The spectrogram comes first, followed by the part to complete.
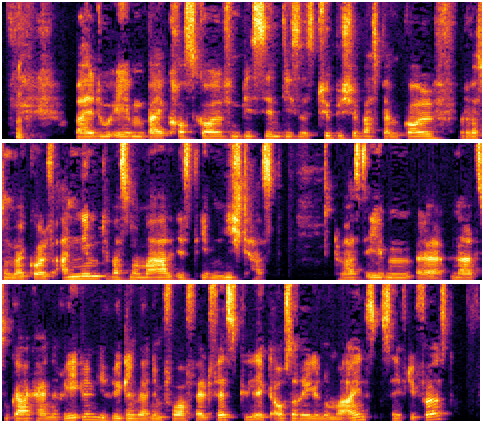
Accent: Rhine Plain and the Palatinate, Rhineland-Palatinate, Germany; in der Rheinebene und der Pfalz, wo ich ja herkomme

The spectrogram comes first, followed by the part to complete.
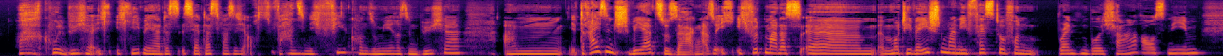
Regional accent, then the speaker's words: Frankfurt, Hesse, Germany; ich komme ja aus Frankfurt

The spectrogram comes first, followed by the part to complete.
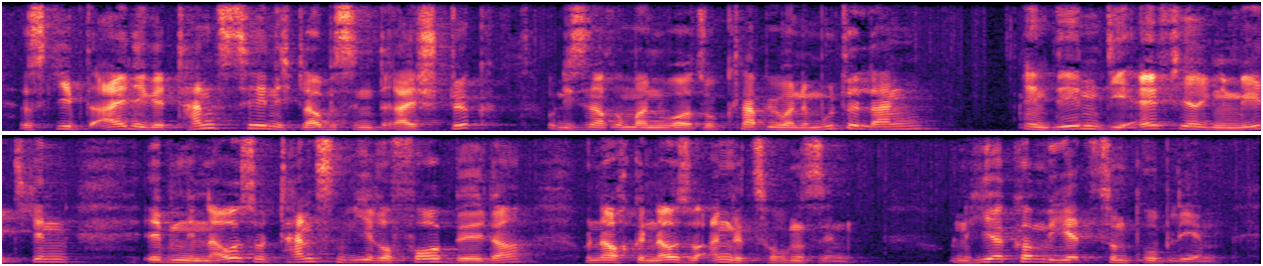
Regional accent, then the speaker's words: Halle, Saxony-Anhalt, Germany; Also ich komme ja aus Halle Neustadt, das ist so ein Ghetto im tiefsten Osten

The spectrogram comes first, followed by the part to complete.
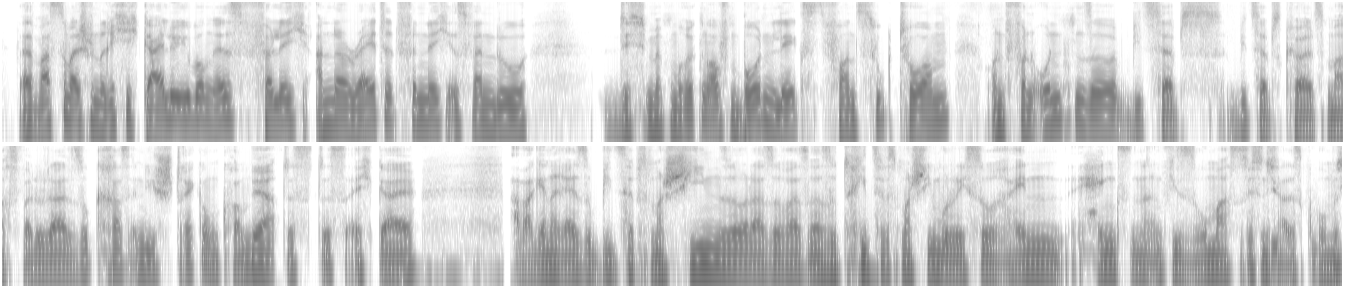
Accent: Berlin, Germany; ich bin auch in Neukölln groß geworden

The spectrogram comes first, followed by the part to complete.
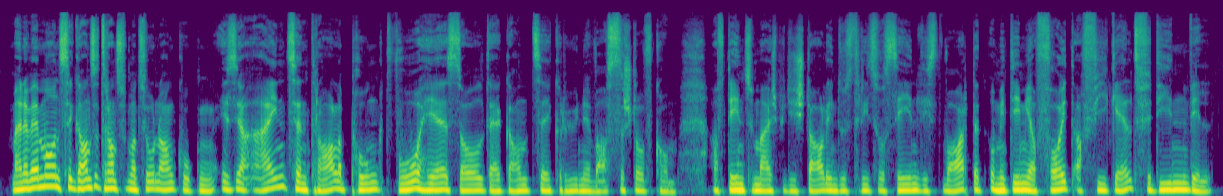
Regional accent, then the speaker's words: Switzerland; ich bin ja als Schweizer, bin ich beinahe aufgewachsen mit diesen, äh, mit diesen Staudämmen da in den Alpen

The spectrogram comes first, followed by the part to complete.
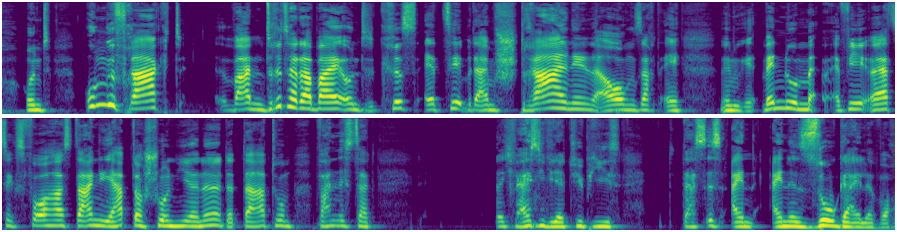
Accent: Cologne, North Rhine-Westphalia, Germany; wir sind Rheinländer, wir sind Kölner.

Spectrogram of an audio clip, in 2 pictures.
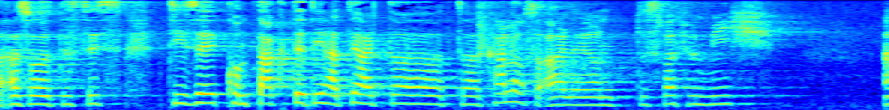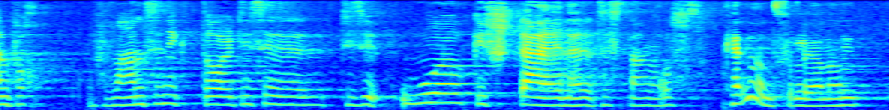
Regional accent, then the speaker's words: Austria; moved away as an adult; also born or lived in Buenos Aires, Argentina / New York, United States / Paris, France / Costa Blanca, Spain; als Österreicherin

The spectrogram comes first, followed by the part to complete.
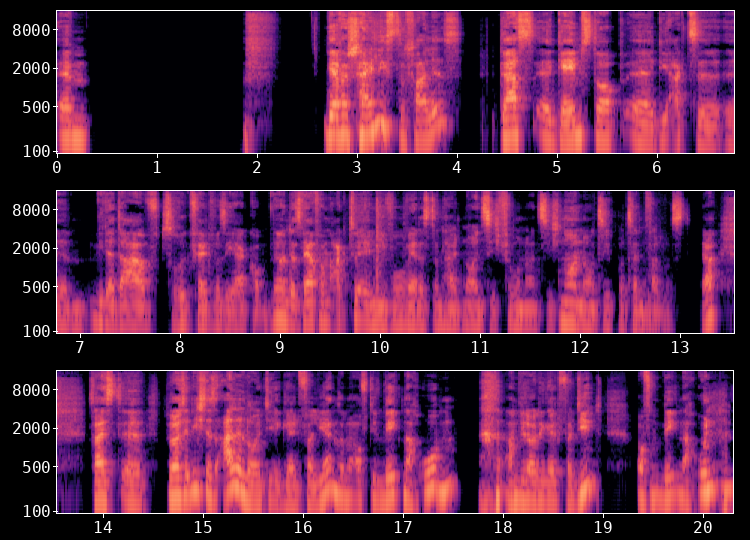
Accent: Germany; also born or lived in Berlin; ich bin ja Berliner, ne? Äh, wie du weißt. Ursprünglich, dann aus Friesland aufgewachsen

